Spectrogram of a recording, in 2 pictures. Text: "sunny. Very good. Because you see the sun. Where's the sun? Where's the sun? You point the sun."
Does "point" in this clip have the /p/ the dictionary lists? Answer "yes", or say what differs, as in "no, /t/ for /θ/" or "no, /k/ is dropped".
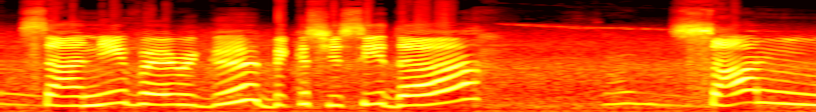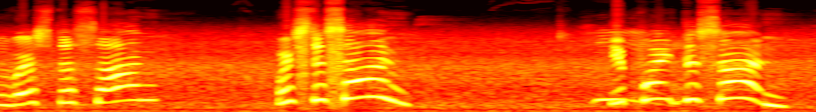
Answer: yes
